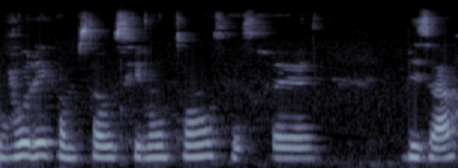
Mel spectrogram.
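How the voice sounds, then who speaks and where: A fairly high-pitched woman's voice, dark and mellow in tone, with fairly even intonation at a moderate pace. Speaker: gaming YouTuber. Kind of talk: gameplay commentary. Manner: hesitant, many fillers.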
